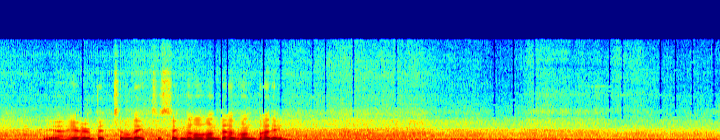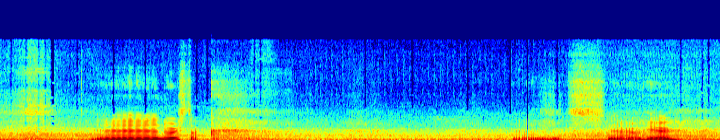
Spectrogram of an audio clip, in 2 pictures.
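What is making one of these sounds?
A motorcycle engine hums steadily as it rides along a street.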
